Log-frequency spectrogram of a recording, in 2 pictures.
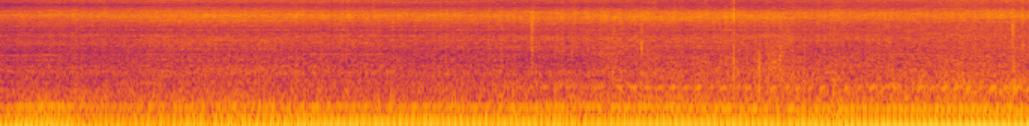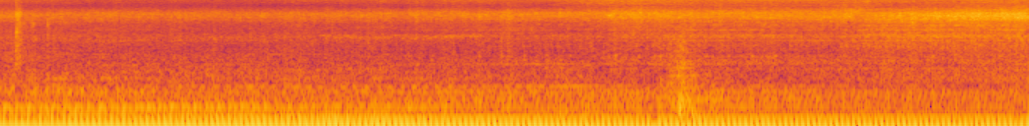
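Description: Deep, uneven idle rumble that wavers and stumbles instead of holding a smooth beat; engine idling rough, cause unknown.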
